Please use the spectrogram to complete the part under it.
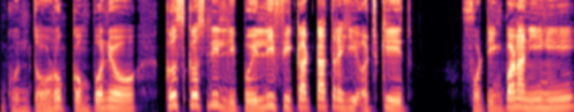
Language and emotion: Goan Konkani, angry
